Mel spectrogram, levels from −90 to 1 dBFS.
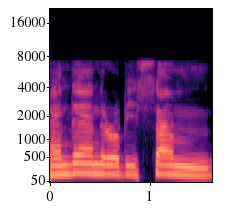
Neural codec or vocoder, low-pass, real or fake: none; 7.2 kHz; real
